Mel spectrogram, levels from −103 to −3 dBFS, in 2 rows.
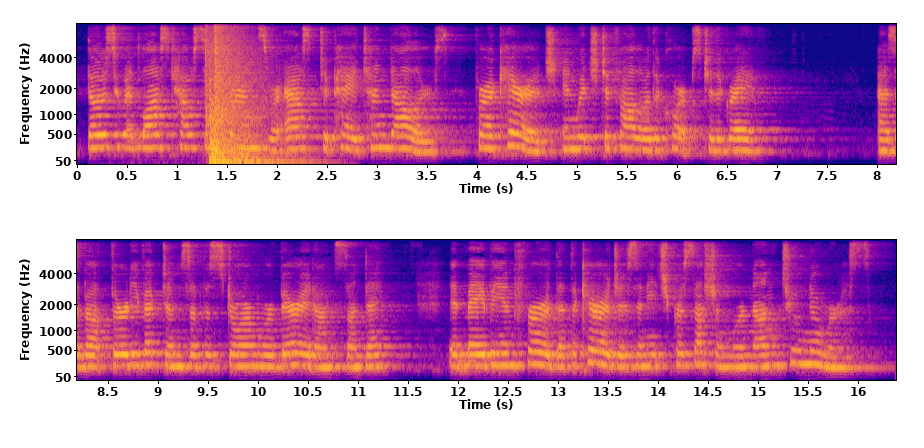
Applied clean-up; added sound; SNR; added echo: none; Slam / Wood; -1 dB; reverberation time 0.8 s.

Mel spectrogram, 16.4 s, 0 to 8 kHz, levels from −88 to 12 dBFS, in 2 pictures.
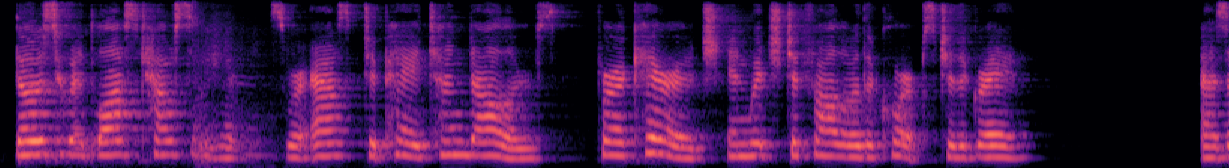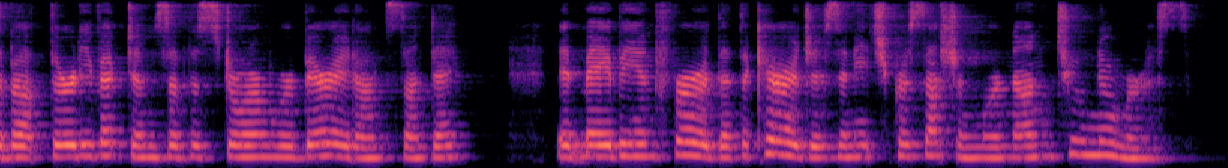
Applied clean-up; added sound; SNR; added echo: neural mask model DeepFilterNet 3.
